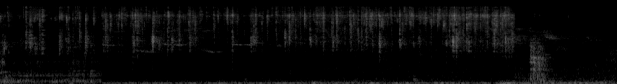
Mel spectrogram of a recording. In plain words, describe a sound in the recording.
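Water trickles and splashes steadily.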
